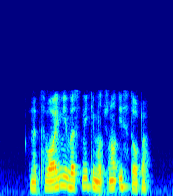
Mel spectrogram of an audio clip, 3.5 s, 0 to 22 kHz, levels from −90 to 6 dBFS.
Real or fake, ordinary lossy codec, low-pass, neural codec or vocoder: fake; AAC, 16 kbps; 7.2 kHz; codec, 16 kHz, 4 kbps, X-Codec, HuBERT features, trained on balanced general audio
